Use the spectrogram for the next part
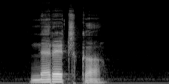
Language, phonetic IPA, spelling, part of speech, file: Polish, [nɛˈrɛt͡ʃka], nereczka, noun, Pl-nereczka.ogg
